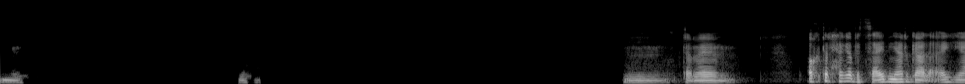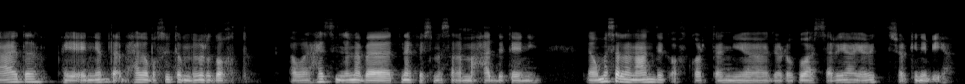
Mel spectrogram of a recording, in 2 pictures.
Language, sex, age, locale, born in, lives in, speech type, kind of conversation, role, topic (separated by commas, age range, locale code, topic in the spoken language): Arabic, male, 20-24, ar-EG, Egypt, Egypt, read, expert-assistant, asker, إزاي أقدر أواجه التسويف وأحافظ على تحفيزي لما يكون عندي أهداف كتير؟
